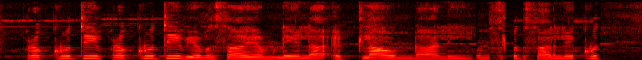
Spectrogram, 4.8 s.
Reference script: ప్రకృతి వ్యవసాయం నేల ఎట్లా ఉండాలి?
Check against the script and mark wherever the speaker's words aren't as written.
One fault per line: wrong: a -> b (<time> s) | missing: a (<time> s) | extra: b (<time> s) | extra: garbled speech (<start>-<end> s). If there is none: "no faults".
extra: ప్రకృతి (0.8 s)
extra: garbled speech (3.6-4.5 s)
